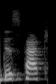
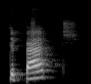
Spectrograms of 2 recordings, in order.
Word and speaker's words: dispatch: of the first one the s sound don't drop it or skip it don't say de patch de patch not correct dispatch dispatch the next pronunciation point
